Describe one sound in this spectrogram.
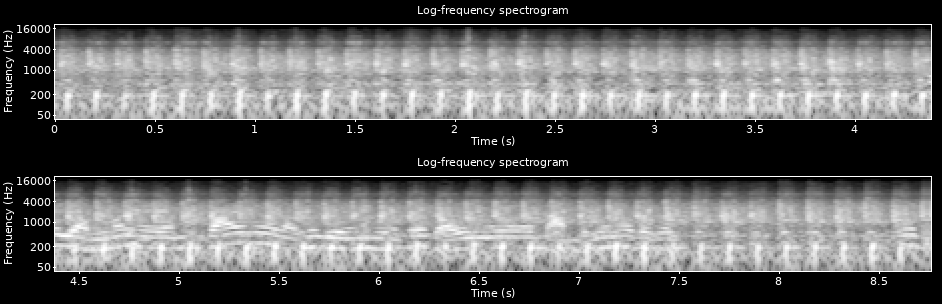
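A single-cylinder diesel engine runs with a fast, steady chugging knock.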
